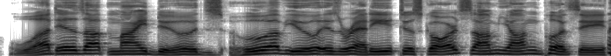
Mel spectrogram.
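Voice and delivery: high, loud, slow robotic Southern voice-machine drawl; speech synthesizer voice. Acted. Hawking greeting the men through his voice machine, robotic and loud. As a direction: hammer each word like a text-to-speech box. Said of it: "typing a message into his speaking machine".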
